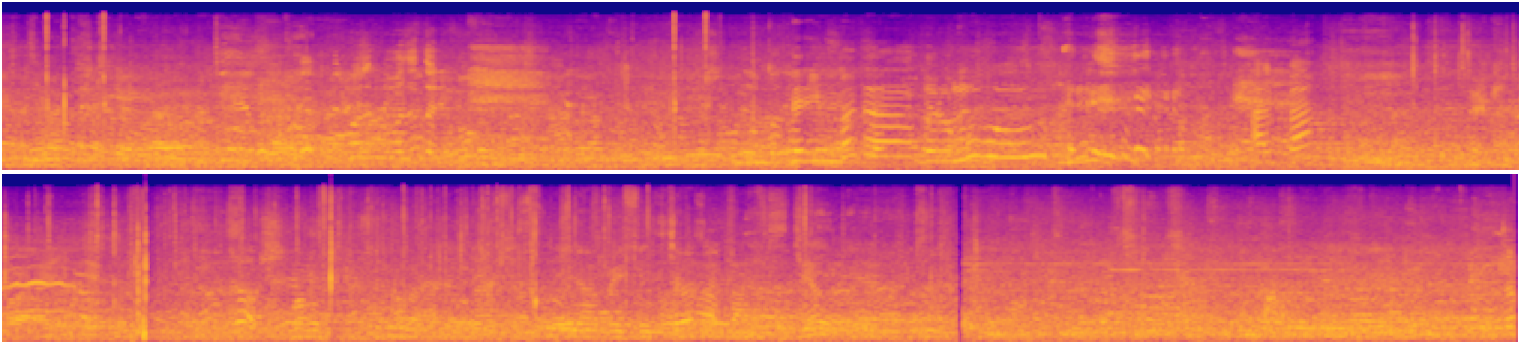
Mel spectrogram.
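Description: A crowd of men and women chatter and cheer outdoors.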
